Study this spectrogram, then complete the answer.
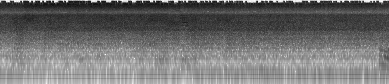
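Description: Chopped tomato and green chili sizzle in a hot pan of oil while a mrigal fish curry with potato and pointed gourd is being cooked, giving a loud, steady frying hiss with no talking.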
